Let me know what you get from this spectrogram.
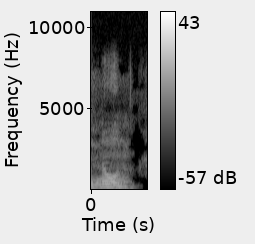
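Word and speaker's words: نون: নুন উচ্চারণ করার জন্য আপনাকে এত কিছু জানতে হবে না, জাস্ট সিম্পলি উচ্চারণ করবেন নুন। আমরা বাংলা ভাষায় লবণকে নুন বলে থাকি, সেইভাবে আপনারা উচ্চারণ করবেন নুন, নুন।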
